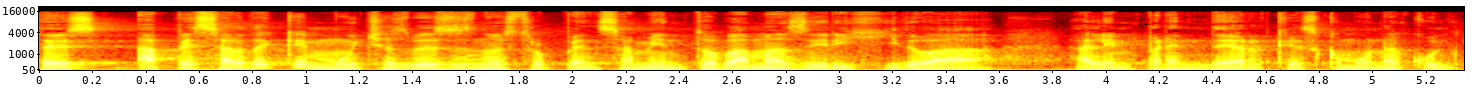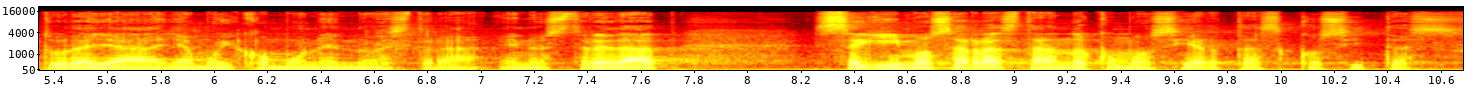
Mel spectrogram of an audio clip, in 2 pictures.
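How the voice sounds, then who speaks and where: A man has an unremarkable speaking voice with a fairly low pitch. He talks at a moderate pace with ordinary pitch variation. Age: 20s. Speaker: podcast host and psychologist. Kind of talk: casual interview chat.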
